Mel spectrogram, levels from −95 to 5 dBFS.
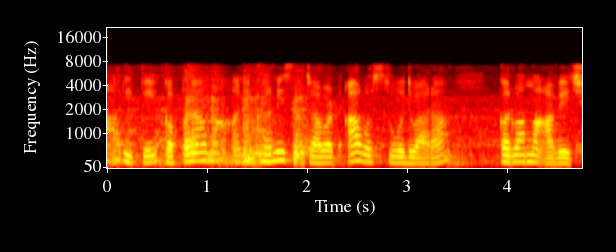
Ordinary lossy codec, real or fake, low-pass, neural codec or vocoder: none; fake; 7.2 kHz; vocoder, 22.05 kHz, 80 mel bands, HiFi-GAN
